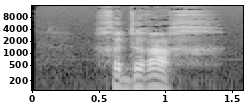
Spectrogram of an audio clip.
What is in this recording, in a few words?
"gedrag", Dutch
